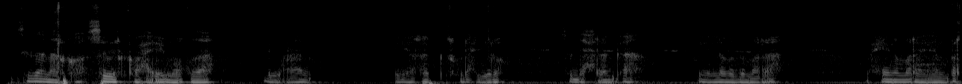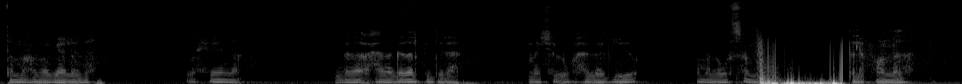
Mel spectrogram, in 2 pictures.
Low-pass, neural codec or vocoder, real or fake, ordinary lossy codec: 19.8 kHz; vocoder, 44.1 kHz, 128 mel bands every 256 samples, BigVGAN v2; fake; none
